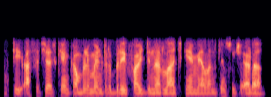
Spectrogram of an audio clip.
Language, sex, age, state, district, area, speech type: Kashmiri, male, 18-30, Jammu and Kashmir, Srinagar, urban, conversation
